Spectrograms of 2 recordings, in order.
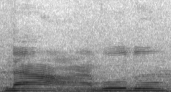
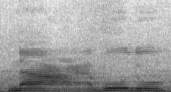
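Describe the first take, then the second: No difference in how they are said.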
